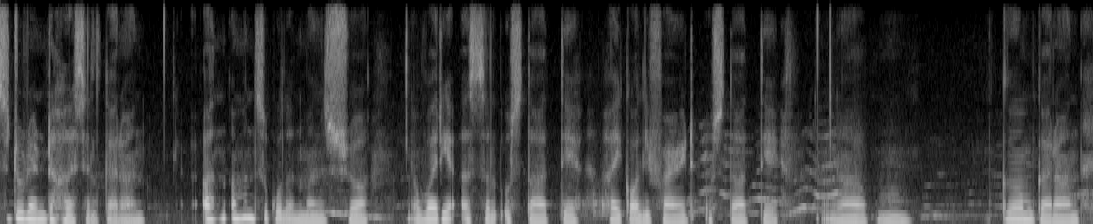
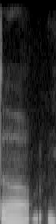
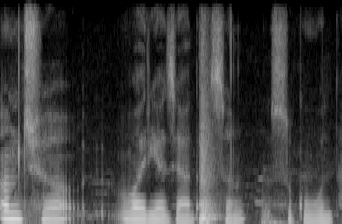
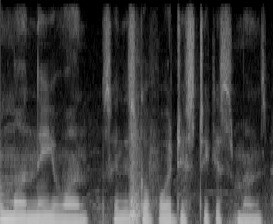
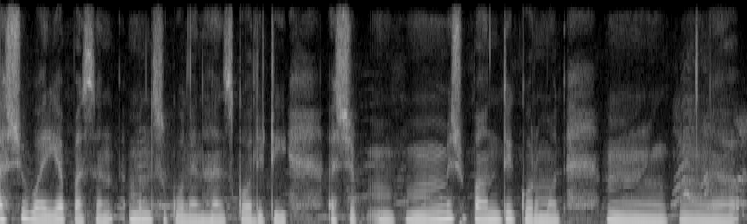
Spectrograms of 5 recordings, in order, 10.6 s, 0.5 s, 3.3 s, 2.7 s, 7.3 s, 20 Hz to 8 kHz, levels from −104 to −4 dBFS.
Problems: constant background noise, continuous background conversations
